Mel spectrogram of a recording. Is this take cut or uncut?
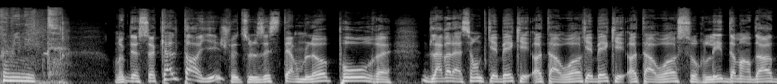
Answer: cut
